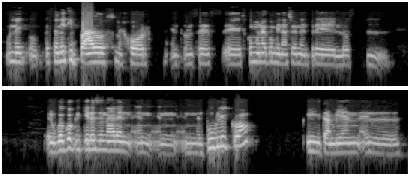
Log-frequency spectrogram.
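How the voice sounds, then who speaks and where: A woman's voice: on the low side, measured pace, a little mellow, no echo. A woman guest in an interview explaining her course design work, hesitant, with many fillers and restarts. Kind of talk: casual interview answers. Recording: dull lo-fi dry sound.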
